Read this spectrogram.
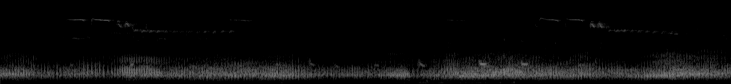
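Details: Spring frog chorus at a farmstead pond in Estonia: a dense, continuous mass of rapid croaking with pulses rising and falling, while birds sing high whistled, sliding phrases above it.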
